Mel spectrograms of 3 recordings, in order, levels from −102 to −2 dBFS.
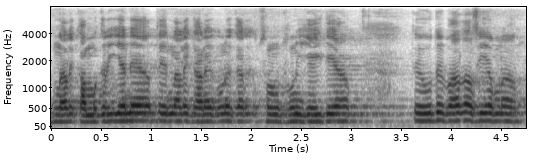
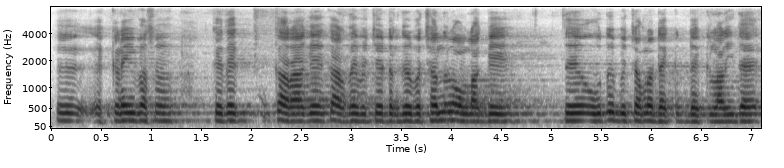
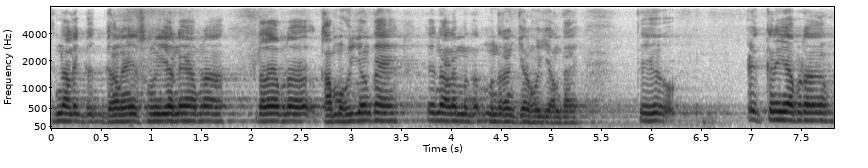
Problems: constant background noise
